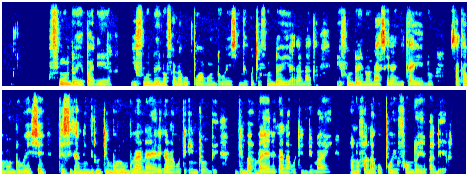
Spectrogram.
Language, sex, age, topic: Ndau, male, 18-24, education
